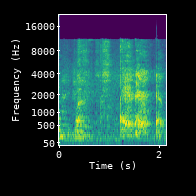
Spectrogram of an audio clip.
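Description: A man's voice through a lectern microphone: a brief vocal sound, then a cough about a second in.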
